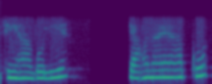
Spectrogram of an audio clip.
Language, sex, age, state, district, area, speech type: Urdu, female, 30-45, Telangana, Hyderabad, urban, conversation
